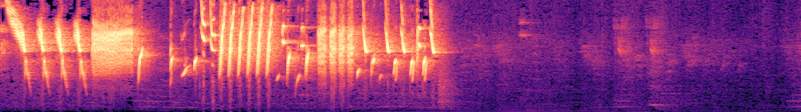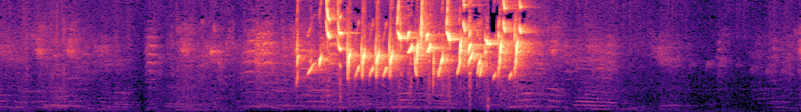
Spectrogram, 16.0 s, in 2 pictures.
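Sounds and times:
wild European goldfinch singing: 0.0s - 4.5s, 10.9s - 13.4s.

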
